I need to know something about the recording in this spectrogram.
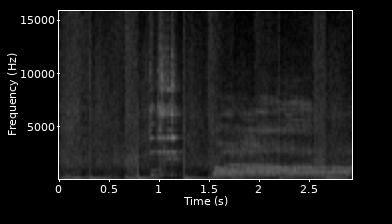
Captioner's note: upbeat electronic music; glasses clinking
